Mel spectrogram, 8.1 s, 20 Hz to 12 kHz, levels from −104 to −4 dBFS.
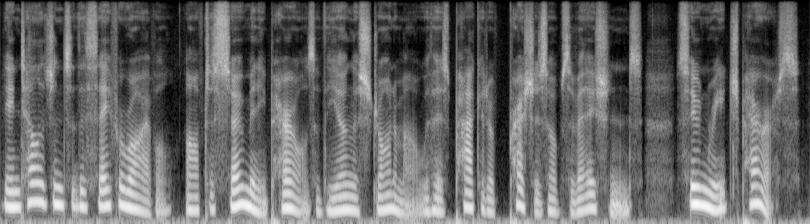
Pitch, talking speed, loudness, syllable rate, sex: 175 Hz, 170 wpm, -18 LUFS, 5.7 syllables/s, female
